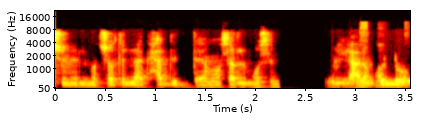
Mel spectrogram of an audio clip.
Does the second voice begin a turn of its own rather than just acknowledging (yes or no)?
no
